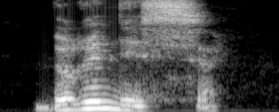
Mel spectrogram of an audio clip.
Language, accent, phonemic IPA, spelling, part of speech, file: French, Canada, /bʁy.nis/, brunisse, verb, LL-Q150 (fra)-brunisse.wav
- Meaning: inflection of brunir: 1. first/third-person singular present subjunctive 2. first-person singular imperfect subjunctive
